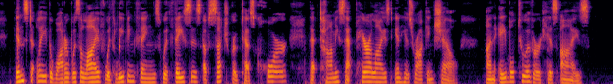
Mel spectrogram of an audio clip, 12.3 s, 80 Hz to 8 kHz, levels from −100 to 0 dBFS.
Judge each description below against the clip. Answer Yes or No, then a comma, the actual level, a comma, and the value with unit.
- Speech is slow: Yes, slow, 130 wpm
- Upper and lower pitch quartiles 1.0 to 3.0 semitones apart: No, average, 4.5 semitones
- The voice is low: No, medium, 155 Hz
